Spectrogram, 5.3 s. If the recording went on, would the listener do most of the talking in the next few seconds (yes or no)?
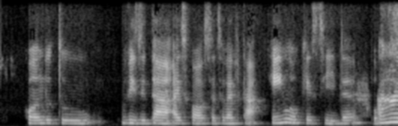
yes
